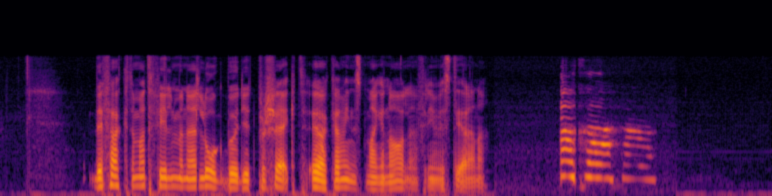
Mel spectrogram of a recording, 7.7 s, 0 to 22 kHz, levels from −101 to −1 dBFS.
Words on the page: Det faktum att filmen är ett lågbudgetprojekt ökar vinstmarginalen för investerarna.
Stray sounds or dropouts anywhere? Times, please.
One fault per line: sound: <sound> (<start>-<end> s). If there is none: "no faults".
sound: laugh (5.6-6.6 s)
